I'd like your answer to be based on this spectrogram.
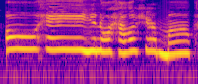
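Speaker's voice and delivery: high, sugary fake-friendly greeting; mock sweet welcome. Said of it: "Playing it off".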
